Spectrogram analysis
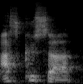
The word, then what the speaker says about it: Asakusa: So locals may call it Asakusa, just like people in Pakistan call it Pakistan. But we don't have to say it like that, because that's... we're speaking in English, we're not speaking in Japanese, so a lot of people attack me for not saying it Asakusa, like the locals do it.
